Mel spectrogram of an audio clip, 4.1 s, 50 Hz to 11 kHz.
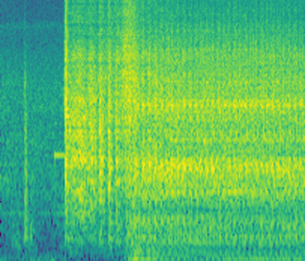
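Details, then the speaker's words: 2005 Ford F-150 5.4L V8 Triton at startup, before Lucas oil stabilizer: engine fires and settles to idle with a loud rapid machine-gun-like knocking; owner believes it is a dry start with no oil, later fixed by the stabilizer. "now right now whenever you started up it has a very loud knocking noise on this machine gun title so let me show you what I mean"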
